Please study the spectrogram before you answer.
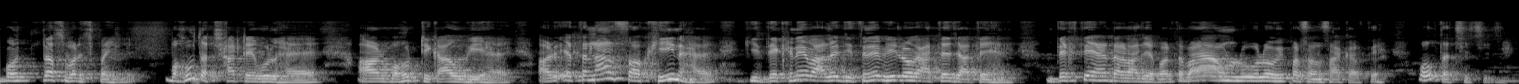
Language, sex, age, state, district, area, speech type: Hindi, male, 60+, Bihar, Samastipur, rural, spontaneous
